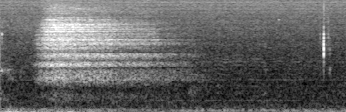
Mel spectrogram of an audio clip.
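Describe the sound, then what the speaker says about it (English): During a sitting meditation, someone takes a single slow, deep breath: a soft, airy inhale up close, followed by quiet stillness over a low background hum. "So just take a deep breath and get focused."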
